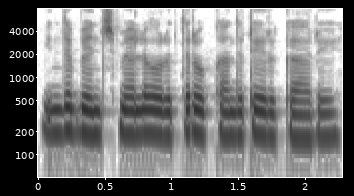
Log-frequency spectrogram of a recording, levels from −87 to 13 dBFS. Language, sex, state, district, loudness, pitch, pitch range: Tamil, female, Tamil Nadu, Nilgiris, -14 LUFS, 185 Hz, 175-190 Hz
